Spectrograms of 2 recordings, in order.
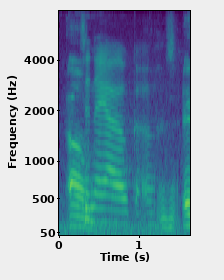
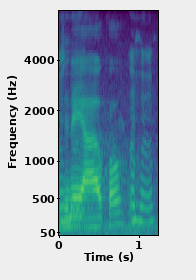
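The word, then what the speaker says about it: Jhené Aiko: Janae Aiko. That's how you say it, Janae Aiko.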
